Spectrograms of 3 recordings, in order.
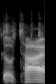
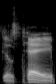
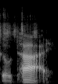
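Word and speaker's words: Gotay: If I didn't know it's pronounced Gota Thai, I would have said goatee, but obviously it is pronounced goai, but rhyming with bow tie.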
